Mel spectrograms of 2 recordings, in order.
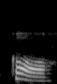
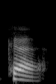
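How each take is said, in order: First: The sound is thick with a rounded vowel. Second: The sound is thin with an open vowel. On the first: The speaker calls it wrong. "dia tidak tebal, dia tak boleh baca ko" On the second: The speaker calls it right. "Dia kena ka"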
